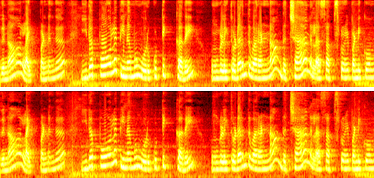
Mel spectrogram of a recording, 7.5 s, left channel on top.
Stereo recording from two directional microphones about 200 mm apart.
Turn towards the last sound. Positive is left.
turn(degrees=35)  # may be behind; listen again after turning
